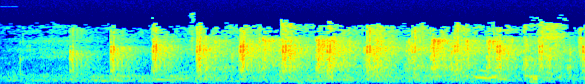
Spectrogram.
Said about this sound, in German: Abgesehen, es klatschen auch einige Männer, nicht nur Damen, und das ist gut so.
